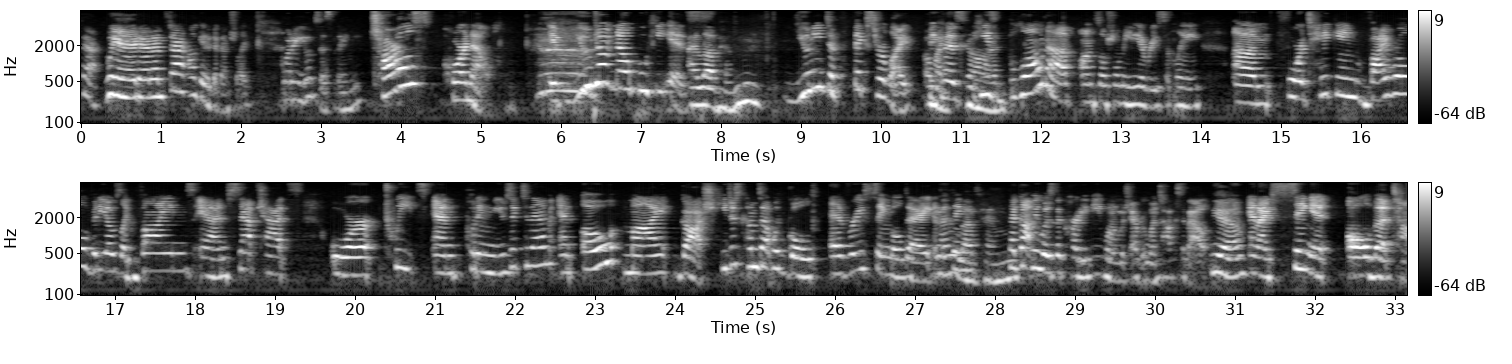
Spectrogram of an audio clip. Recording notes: Apologies for the sound quality. We had to adjust to a new but temporary recording space. Enjoy the sounds of us in a fish tank.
